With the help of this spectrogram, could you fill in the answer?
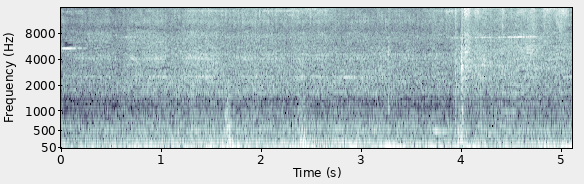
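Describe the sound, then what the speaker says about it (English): Steady Chicago street traffic rumbles around a car stuck in a jam, a continuous low drone of engines and tires with a few faint passing swells, no one talking. "We're stuck in traffic"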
